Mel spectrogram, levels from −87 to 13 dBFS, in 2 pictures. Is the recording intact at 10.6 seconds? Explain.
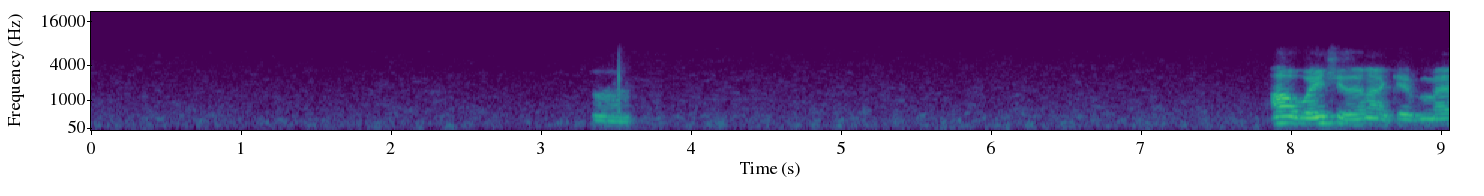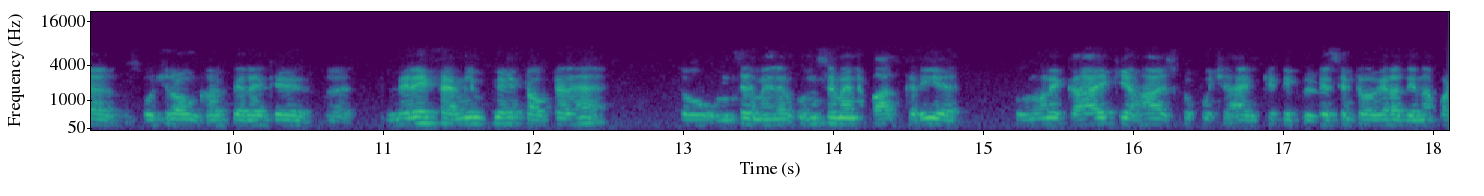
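Yes, at 10.6 seconds the speech is intact, with nothing more than the background room noise and the limited high end of a call line that are present throughout.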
